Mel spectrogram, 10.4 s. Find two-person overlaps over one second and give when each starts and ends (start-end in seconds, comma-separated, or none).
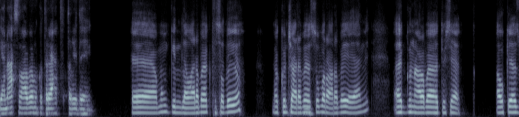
none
